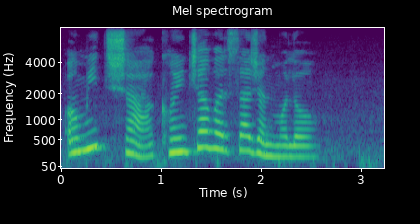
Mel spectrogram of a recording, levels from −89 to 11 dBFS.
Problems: background sounds at intervals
